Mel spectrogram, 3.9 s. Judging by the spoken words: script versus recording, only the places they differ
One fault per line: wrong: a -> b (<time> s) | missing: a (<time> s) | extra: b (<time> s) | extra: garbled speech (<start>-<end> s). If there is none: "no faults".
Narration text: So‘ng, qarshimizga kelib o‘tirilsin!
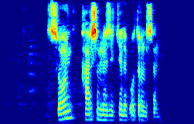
no faults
